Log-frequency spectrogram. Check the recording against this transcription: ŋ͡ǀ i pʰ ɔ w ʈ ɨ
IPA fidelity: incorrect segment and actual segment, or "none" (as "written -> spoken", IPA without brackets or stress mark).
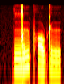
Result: i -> ɨ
